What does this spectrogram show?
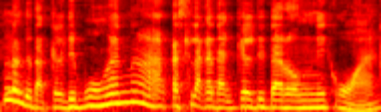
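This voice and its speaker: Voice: mid-range voice, expressive, normal speed, close to an everyday voice. A performer with an Ilocano accent playing a gossipy, bantering village woman in a Filipino comedy audio drama, exclamatory and teasing.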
